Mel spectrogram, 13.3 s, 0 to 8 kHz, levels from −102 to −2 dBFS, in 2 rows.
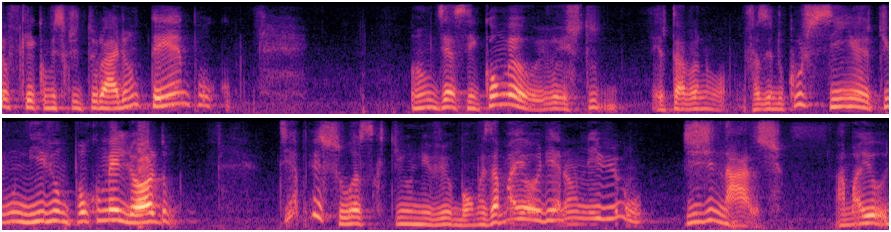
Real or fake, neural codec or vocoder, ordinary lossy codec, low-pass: real; none; AAC, 48 kbps; 7.2 kHz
